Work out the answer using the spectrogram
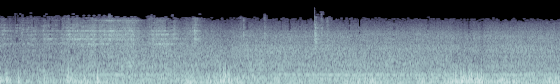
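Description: Regional train of red double-deck coaches hauled by an electric locomotive rolling through the station. The wheels rumble and clatter over the rails with a steady whine, a brief high squeal in the first couple of seconds and a sharp click about four seconds in.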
